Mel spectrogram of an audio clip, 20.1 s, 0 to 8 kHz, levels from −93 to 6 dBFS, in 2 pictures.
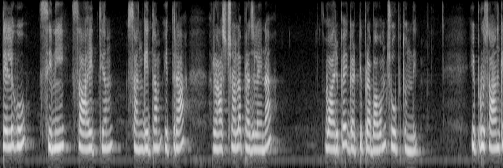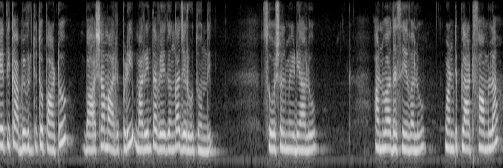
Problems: background sounds at intervals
